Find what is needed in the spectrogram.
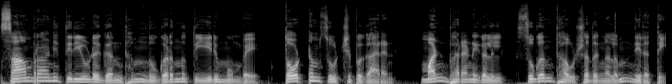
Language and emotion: Malayalam, neutral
